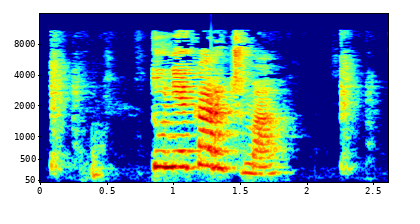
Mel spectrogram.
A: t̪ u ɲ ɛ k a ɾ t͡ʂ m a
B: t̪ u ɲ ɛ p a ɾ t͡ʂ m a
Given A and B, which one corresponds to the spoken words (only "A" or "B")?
A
